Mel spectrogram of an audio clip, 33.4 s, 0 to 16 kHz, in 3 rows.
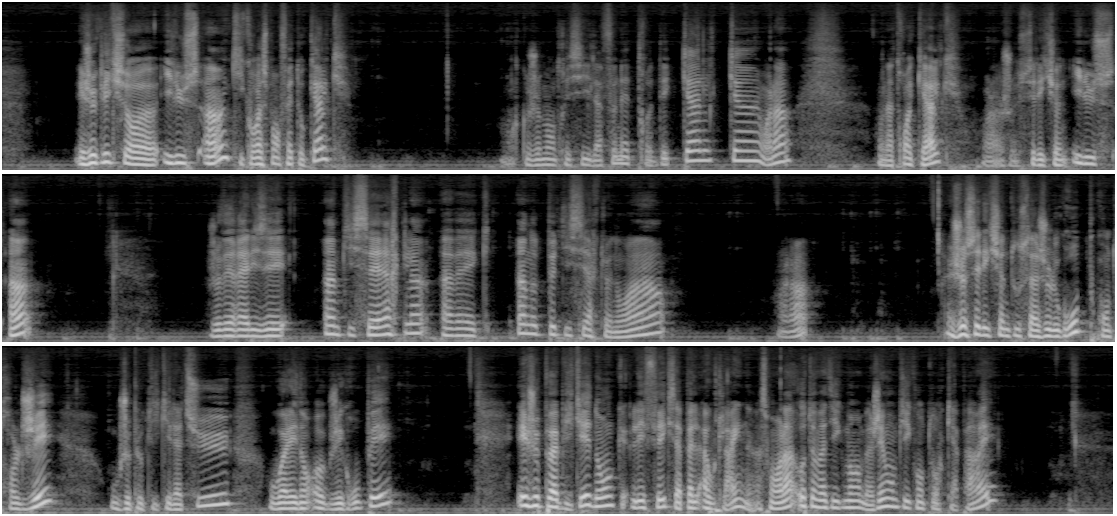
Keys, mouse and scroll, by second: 1.1 click, 3.2 click, 3.7 click, 5.0 click, 5.7 click, 7.5 click, 9.4 click, 9.9 click, 10.4 click, 12.2 click, 13.3 click, 13.9-15.6 ctrl+drag, 16.0 ctrl+click, 18.4 click, 19.5 click, 20.6 click, 25.2 click, 26.2 click, 29.4 click.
